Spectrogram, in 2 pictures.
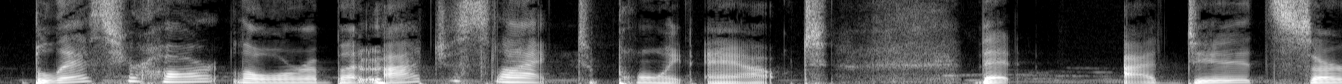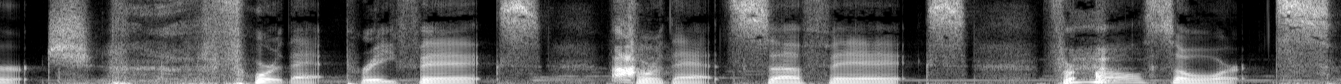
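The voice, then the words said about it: Put-on Southern American woman's accent. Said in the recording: “you're now coming to me with a Southern gal accent ... in whatever accent I choose to use”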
